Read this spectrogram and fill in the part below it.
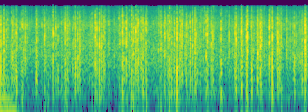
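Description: Rain falls on a camping site, a dense, close, irregular patter of drops hitting surfaces around the camp, continuous and fairly loud with no voices.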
